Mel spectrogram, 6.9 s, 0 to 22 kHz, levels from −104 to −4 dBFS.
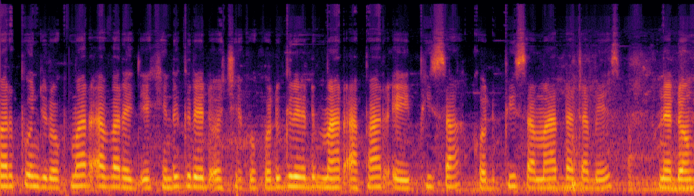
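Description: At 0.65 to 0.70 s the speech holds on one sound a beat too long: a short stall from a late packet. The jitter buffer ran dry, so the receiver stretched the last audio by about 30 ms, then resumed where it stopped, losing nothing.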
